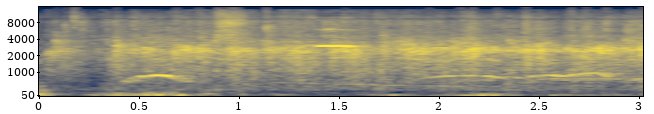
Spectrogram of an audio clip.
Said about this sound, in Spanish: pues vamos a ver cuál es el talante del público de esta tarde-noche en el modo aplauso. Vamos a ver cómo de visceral, de enérgico, de, de punzante es el aplauso del público de La Palma de hoy.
